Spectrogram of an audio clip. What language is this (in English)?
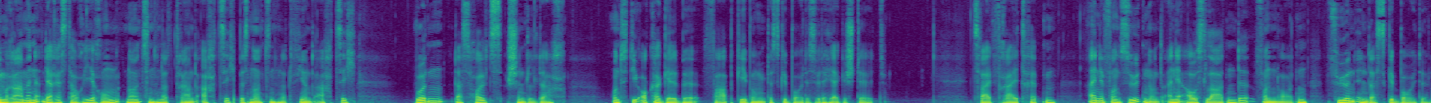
German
